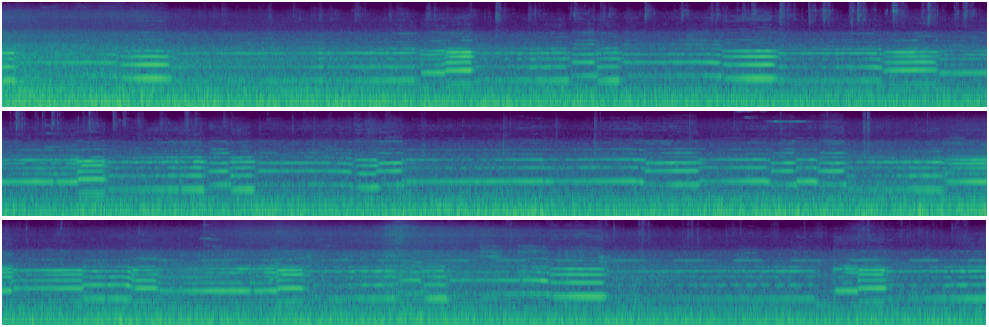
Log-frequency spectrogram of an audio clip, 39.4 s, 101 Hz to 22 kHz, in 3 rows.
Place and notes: Taipei, Taiwan - Next to the bus stop
Next to the bus stop, Played traditional musical instruments in the streets
Songshan District, 台北學苑, 29 October 2012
